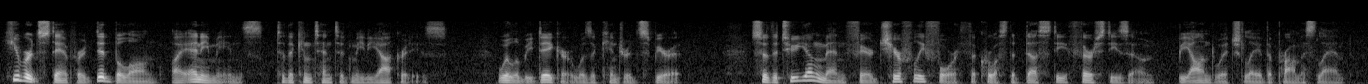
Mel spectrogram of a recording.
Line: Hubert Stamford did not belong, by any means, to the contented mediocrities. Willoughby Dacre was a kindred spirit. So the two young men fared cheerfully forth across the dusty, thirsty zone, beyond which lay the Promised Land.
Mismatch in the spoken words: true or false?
true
